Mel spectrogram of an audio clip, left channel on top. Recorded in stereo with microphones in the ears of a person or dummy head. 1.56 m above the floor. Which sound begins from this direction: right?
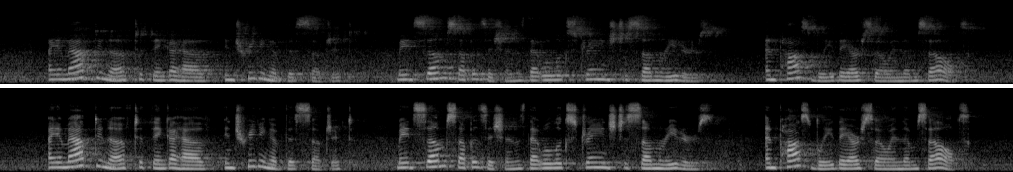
A woman speaking, at 0.5 s.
